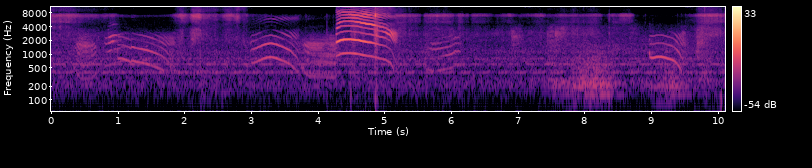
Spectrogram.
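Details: Hungry Persian kitten calling for its mother, indoors; a series of thin, bending meows of varied length, one loud long cry in the middle, softer short mews around it, over a faint hum and brief rustling.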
